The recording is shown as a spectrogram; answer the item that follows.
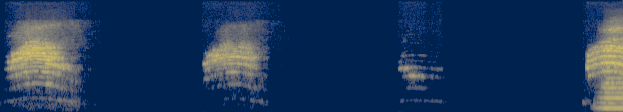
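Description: A pet cat meows four times in a quiet indoor room during a home yoga session. The cries are separate and clear, with long silent gaps between them, and the last one is loudest and close.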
